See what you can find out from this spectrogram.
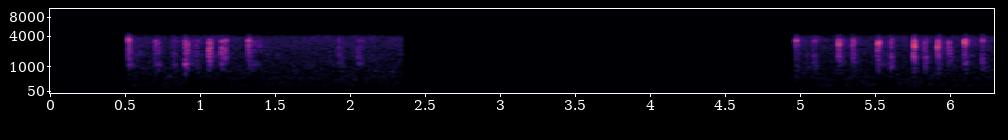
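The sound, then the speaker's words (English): Typing on a computer keyboard while filling a consumer ID and date of birth into required search fields: two bursts of many quick, uneven key clicks, separated by a few seconds of silence. “We'll enter the consumer ID and the date of birth as they are required fields and click Search.”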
